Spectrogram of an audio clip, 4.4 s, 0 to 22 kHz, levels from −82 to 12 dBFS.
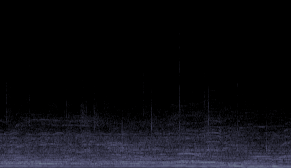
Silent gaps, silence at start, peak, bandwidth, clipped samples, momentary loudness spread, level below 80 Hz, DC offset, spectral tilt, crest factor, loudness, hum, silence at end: none; 0 s; -28 dBFS; 15.5 kHz; under 0.1%; 2 LU; -62 dBFS; under 0.1%; -5 dB/octave; 14 dB; -42 LUFS; none; 0 s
